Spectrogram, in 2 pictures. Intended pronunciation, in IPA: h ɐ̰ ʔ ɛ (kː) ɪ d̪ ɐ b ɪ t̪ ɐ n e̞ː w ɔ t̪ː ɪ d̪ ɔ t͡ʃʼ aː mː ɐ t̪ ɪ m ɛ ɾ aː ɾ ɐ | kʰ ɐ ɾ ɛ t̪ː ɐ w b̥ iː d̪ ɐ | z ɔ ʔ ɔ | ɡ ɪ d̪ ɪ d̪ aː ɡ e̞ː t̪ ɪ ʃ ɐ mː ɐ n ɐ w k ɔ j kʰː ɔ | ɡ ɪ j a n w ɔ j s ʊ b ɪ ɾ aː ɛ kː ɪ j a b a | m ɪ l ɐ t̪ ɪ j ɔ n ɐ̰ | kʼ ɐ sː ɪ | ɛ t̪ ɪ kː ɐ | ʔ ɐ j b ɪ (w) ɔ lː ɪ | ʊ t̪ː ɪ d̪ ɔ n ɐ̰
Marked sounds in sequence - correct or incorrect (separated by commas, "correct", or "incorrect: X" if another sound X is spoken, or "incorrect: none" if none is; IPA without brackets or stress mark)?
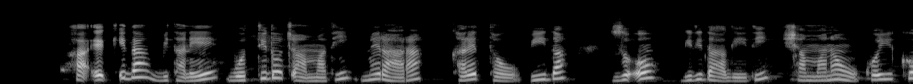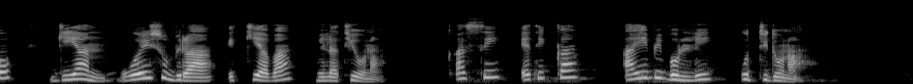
incorrect: kʼː, incorrect: b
